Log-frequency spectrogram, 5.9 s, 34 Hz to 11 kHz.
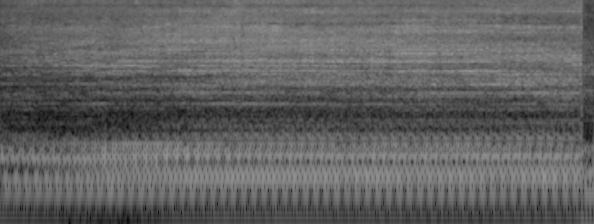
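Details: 1997 Subaru GC8 with STI engine swap, warmed up after first start in a long time: steady low idle rumble about three pulses a second, no misses or knocks; no smoke, leaks or smell; normal idle.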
